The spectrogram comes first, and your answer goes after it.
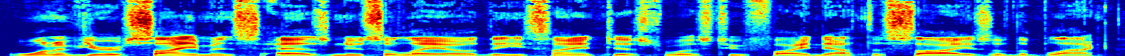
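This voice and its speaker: A man's voice: low-pitched, fairly even intonation, unhurried, no echo. A man hosting a playful comedy radio show from a studio, interviewing a guest in a mock-serious way with leading questions.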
